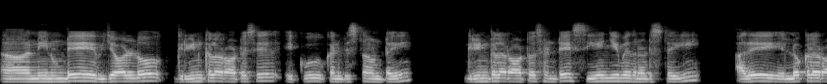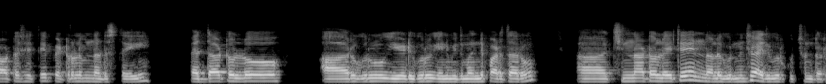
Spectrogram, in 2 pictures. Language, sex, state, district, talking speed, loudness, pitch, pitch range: Telugu, male, Andhra Pradesh, Krishna, 140 wpm, -17 LUFS, 140 Hz, 135-150 Hz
